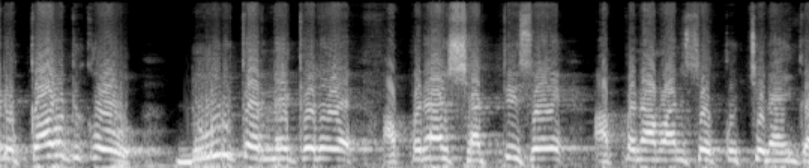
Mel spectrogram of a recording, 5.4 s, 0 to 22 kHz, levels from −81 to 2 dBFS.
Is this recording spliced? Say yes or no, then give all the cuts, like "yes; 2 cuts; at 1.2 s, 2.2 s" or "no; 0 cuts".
no; 0 cuts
